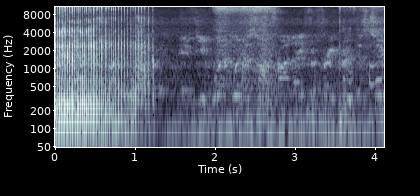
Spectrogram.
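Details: French bulldog snoring while sleeping and dreaming: a dense, buzzy, rattling pulse train of about one second, rapid and harsh, then a quiet stretch with only a soft low hum and faint rustles.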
